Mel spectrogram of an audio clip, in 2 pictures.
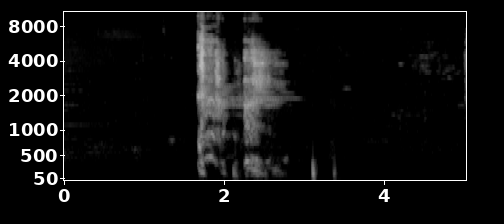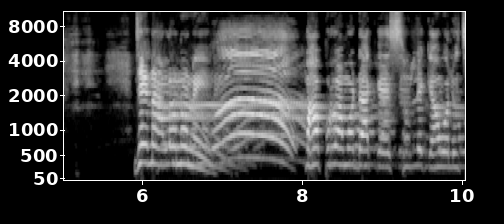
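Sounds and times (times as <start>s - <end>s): person clearing throat: 1.6s - 2.8s.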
